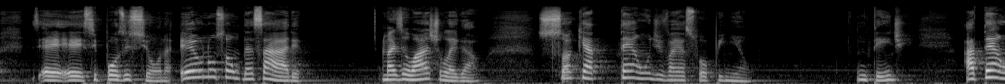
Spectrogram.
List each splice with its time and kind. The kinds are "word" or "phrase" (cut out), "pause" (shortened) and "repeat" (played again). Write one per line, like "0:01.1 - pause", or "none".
0:02.4 - word

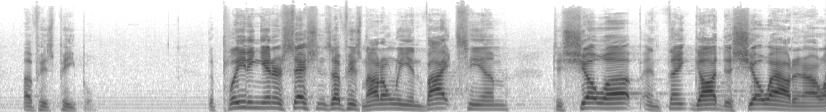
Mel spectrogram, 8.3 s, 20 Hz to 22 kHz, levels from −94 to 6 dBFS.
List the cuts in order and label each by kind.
0:03.6 - word

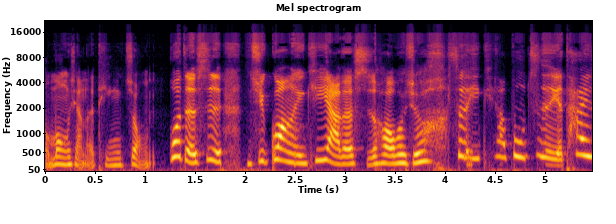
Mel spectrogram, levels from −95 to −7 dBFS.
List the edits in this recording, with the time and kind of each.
none

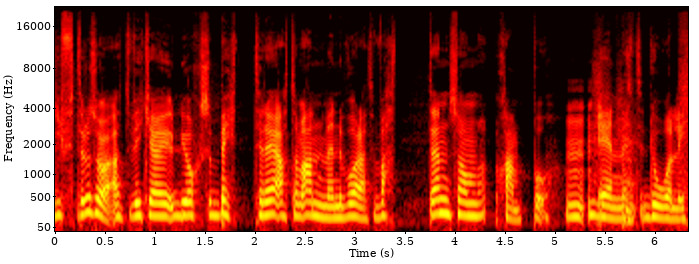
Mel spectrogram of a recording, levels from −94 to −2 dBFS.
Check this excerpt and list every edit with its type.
0:01.3 - phrase

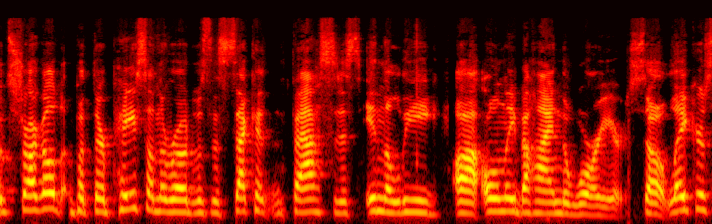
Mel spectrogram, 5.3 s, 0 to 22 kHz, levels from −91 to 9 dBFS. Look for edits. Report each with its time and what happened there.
0:03.4 - pause

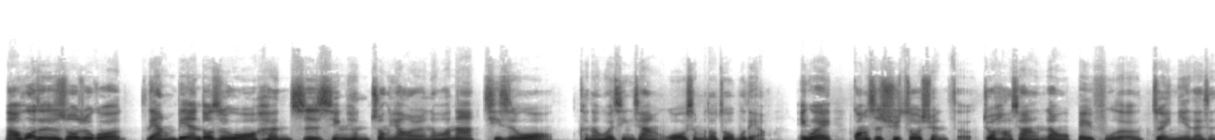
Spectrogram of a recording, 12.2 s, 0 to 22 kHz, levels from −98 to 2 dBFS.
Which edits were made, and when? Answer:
none

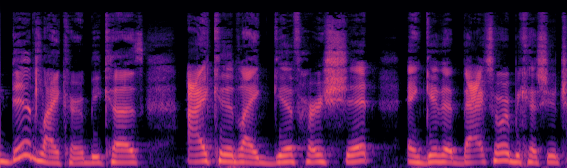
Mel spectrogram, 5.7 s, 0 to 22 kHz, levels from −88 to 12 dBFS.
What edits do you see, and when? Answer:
none

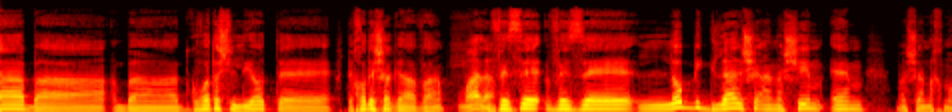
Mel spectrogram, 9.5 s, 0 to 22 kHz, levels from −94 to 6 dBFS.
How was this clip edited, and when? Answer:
0:03.4 - pause

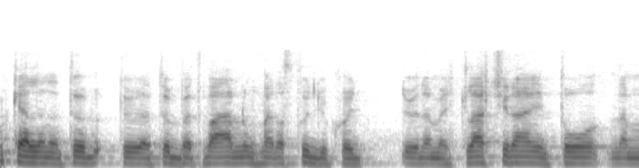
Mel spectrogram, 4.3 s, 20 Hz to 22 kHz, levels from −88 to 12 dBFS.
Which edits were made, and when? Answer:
none

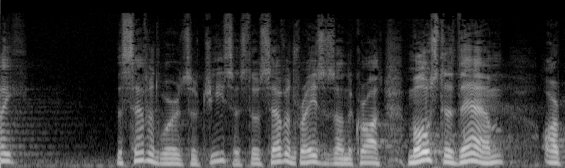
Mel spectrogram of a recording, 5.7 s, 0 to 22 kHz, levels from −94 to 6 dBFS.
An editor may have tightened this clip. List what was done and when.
0:01.6 - word
0:02.9 - word

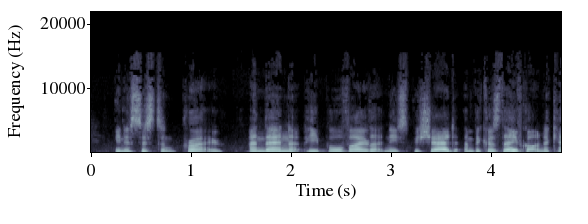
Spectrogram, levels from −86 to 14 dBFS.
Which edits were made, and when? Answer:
0:01.4 - pause
0:02.1 - phrase
0:02.8 - word

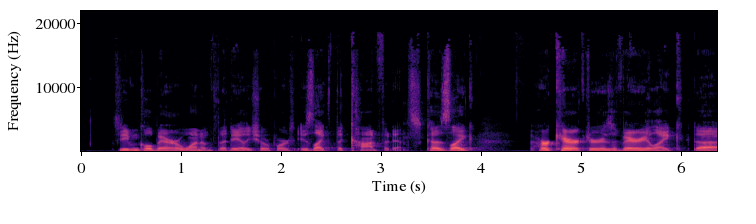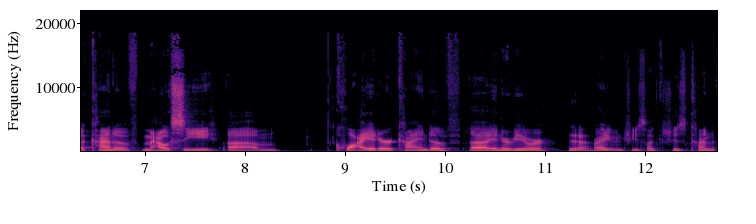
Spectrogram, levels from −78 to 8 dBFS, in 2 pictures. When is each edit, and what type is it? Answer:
0:06.1 - pause
0:07.7 - pause
0:10.1 - pause

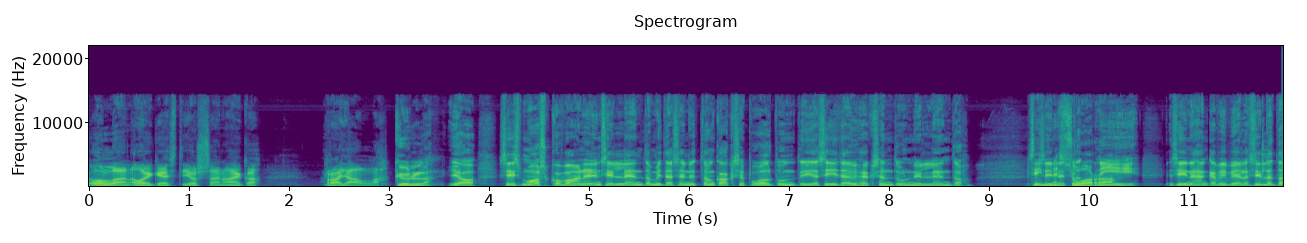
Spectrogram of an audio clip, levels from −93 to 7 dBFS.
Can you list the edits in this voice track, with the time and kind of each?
none

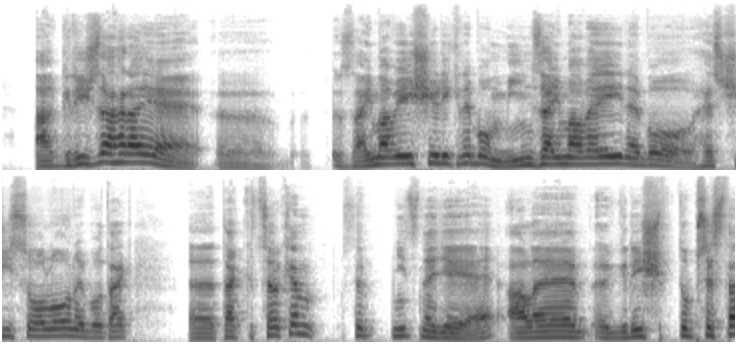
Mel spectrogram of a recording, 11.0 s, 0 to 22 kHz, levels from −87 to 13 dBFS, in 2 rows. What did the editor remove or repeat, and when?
0:09.2 - word

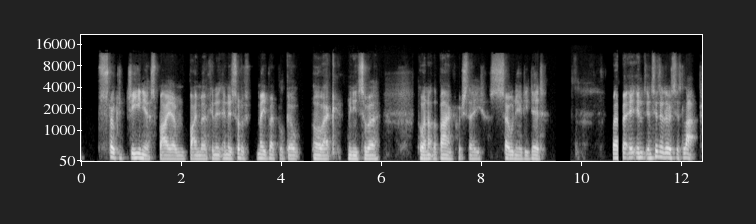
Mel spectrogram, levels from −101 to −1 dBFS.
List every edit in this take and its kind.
0:04.4 - pause
0:05.2 - pause
0:10.7 - word

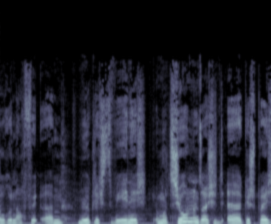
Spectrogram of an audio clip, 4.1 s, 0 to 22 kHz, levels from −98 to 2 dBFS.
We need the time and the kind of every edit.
0:02.2 - pause

